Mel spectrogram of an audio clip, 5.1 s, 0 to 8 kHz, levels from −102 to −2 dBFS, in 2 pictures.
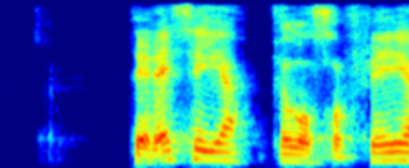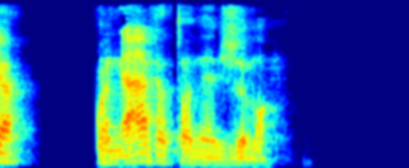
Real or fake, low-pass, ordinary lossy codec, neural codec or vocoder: fake; 7.2 kHz; AAC, 32 kbps; codec, 44.1 kHz, 2.6 kbps, SNAC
